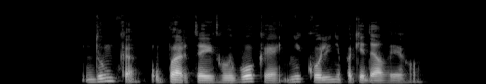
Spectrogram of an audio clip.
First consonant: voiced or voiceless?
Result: voiced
